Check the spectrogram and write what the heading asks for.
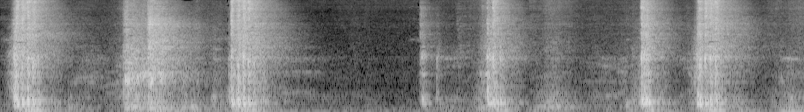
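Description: A series of short creaks and scrapes, about seven in four seconds, from the transfer case and adapter assembly being handled and shifted on the bench while its angle is set.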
